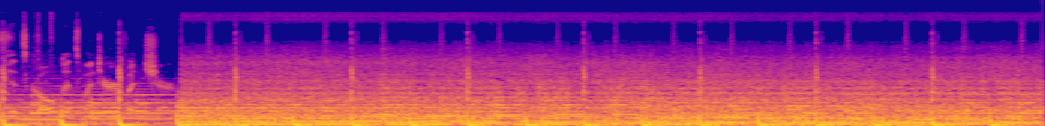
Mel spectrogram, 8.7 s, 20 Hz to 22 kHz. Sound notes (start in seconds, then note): 1.5 boat engine revving; 5.5 upbeat music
